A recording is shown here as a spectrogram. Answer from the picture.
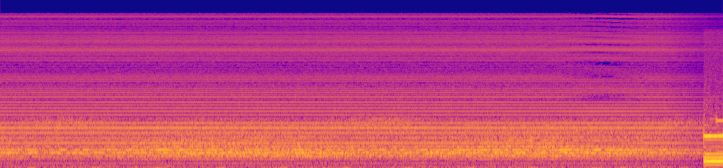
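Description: A steady electrical hum with many overtones that holds unchanged and eases slightly near the end.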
